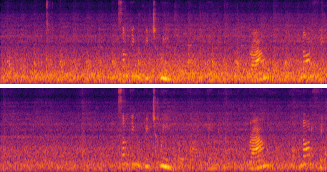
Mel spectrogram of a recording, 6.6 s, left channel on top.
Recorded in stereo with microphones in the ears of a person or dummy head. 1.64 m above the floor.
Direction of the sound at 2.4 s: 5° right (ahead or behind).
